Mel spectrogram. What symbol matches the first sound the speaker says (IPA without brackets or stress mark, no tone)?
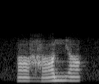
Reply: ɒ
